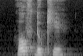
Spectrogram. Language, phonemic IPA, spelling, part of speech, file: Dutch, /ˈhovdukjə/, hoofddoekje, noun, Nl-hoofddoekje.ogg
- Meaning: diminutive of hoofddoek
